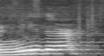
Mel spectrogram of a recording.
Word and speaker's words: neither: Both pronunciations are perfectly correct. Either, neither, either, neither. Okay?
